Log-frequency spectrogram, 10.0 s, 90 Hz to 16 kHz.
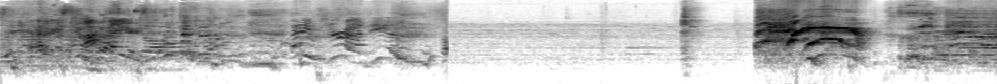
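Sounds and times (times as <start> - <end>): shrill scream: 7.5 - 8.8.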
